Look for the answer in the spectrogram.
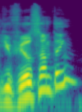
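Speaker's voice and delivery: surprised doctor voice. Retold or imitated. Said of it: "He's like".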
